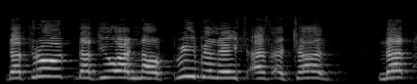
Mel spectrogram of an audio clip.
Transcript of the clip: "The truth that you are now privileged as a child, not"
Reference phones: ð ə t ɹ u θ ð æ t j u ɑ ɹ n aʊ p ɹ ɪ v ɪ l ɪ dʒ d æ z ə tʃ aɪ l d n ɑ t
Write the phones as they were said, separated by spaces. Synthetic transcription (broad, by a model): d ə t ɹ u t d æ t j u ɑ ɹ n aʊ p ɹ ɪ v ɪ l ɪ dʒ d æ s ə tʃ aɪ l d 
